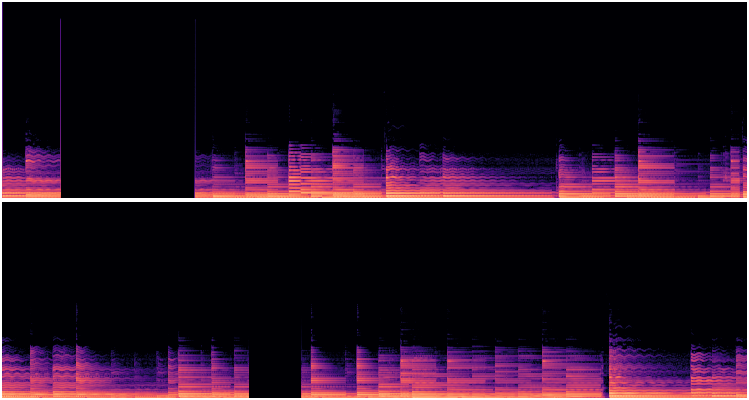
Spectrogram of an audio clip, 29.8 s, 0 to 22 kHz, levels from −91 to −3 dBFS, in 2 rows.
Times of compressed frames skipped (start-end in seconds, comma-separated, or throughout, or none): none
